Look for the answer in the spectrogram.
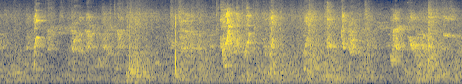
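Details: Orange-blue fallow pennant parakeets chattering: busy overlapping squeaks and raspy chirps, with a few sharper high notes standing out amid the steady noisy chatter.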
